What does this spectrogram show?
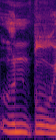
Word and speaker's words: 은부: 그래서 이거는 개가 싸울 은이고 도끼부자지만은 뭐 이렇게 뜻으로 쓴 게 아니라 단순히 음을 빌려서 쓴 것 같아요. 그래가지고 이거는 뭐 내용으로 해석할 것이 아니고 그냥 은부 이렇게 발음하는 것이 좋을 것이다 그렇게 생각합니다.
